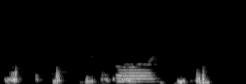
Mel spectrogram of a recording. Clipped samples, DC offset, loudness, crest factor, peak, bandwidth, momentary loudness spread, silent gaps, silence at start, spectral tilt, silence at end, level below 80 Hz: under 0.1%; under 0.1%; -29 LUFS; 18 dB; -10 dBFS; 1.4 kHz; 8 LU; none; 0.05 s; -15.5 dB/octave; 0.35 s; -42 dBFS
